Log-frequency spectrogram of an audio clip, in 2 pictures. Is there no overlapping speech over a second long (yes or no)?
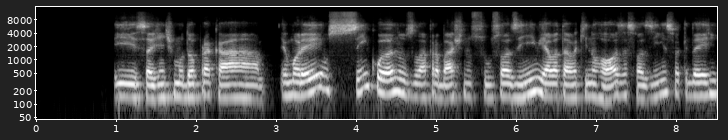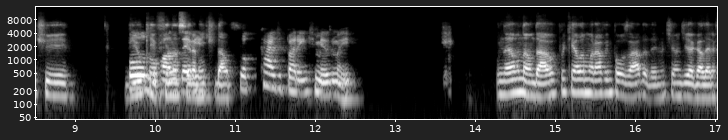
no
